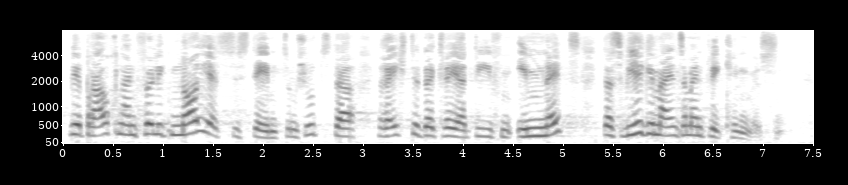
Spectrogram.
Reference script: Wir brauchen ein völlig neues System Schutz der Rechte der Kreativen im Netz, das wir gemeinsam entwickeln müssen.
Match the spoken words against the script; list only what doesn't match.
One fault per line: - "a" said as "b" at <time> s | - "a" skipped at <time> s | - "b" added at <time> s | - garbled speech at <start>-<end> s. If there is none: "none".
- "zum" added at 2.2 s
